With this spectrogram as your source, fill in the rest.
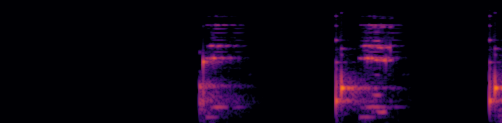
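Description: Game menu clicks chime briefly.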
